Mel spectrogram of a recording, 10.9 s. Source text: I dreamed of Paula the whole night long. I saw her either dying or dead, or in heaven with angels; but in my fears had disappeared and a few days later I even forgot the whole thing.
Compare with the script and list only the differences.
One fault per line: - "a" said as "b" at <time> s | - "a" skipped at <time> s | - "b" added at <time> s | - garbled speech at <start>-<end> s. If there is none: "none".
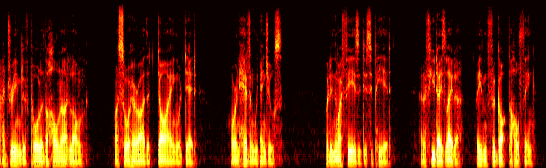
none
